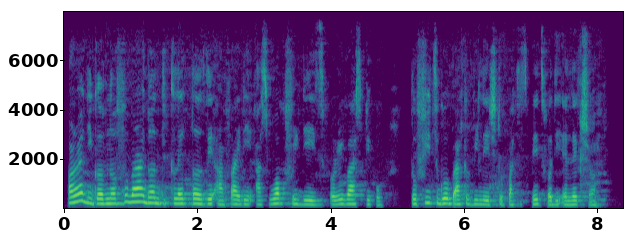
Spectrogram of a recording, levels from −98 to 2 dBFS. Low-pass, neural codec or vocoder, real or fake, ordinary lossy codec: none; codec, 16 kHz, 8 kbps, FreqCodec, larger model; fake; none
